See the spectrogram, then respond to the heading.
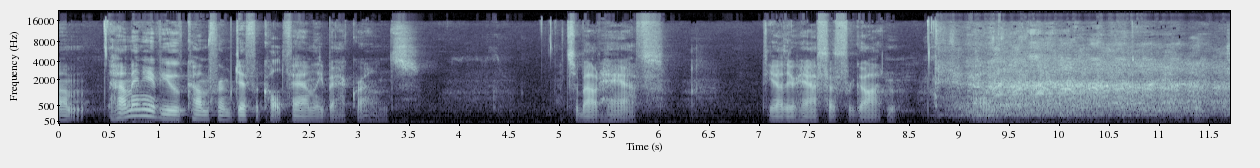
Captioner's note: audience laughs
